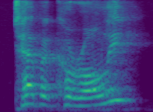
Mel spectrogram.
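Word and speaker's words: Tabakoroni: i'm going to try and say it right taba karoli spot on well done there you go i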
